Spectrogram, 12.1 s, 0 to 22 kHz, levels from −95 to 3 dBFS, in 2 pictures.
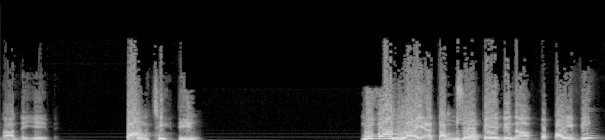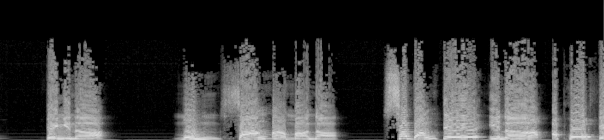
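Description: From 1.84 to 3.84 s the audio drops to an adaptive stream at a lower bitrate: the top end vanishes above about 8.3 kHz and artefacts thicken, then quality snaps back with no gap. That sudden two-second dip points to a slowed connection forcing a switch from roughly 128 down to 32 kbit/s MP3.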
